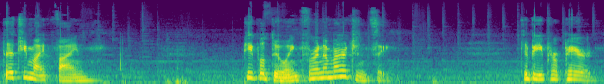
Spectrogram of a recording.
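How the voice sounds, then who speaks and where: A woman's voice: lowish voice, big pitch swings, slow, pauses often, a bit bright, soft background music. A woman hosting a homesteading video, talking straight to viewers in an earnest, emphatic way with rhetorical questions. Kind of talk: direct-to-viewer preparedness talk.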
